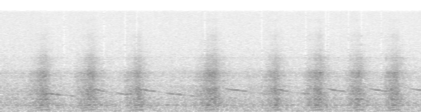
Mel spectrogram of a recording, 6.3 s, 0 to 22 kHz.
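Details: VW Touareg 2.5 R5 TDI, 174 bhp, 4Motion, manual, with 400,000 km, at cold start with smoke. The diesel idle hunts with a loud rhythmic surge about every two-thirds of a second from bad injectors, which have worsened over the last year.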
